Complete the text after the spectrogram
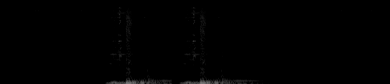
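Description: A loud whooshing sweep sounds twice and fades.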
